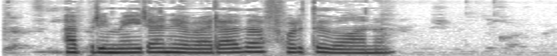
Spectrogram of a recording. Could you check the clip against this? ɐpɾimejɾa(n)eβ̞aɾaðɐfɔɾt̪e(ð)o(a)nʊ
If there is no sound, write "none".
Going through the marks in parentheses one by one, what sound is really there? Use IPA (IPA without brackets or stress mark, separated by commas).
n, ð, a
